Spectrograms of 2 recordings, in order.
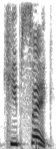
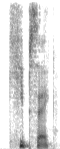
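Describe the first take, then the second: First: The stress is on the second syllable. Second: The stress is on the first syllable. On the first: The speaker calls it wrong. "We don't say" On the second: The speaker calls it right.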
